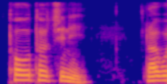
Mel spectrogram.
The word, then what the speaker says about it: 唐突に: 다음 어휘는 한자가 한국어로 당 돌리고 각기 당황할 당, 갑자기 돌자이고 일본어로는 토우토치니라고 읽으며 토우토치니는 뜻밖임, 도련함, 갑작스러움이란 뜻의 해용동사 토우토츠에 니가 붙은 것으로 토우토츠니는 뜻밖의 갑자기라는 의미입니다.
